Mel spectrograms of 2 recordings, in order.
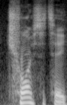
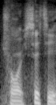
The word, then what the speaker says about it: Tricity: I've got the Yamaha tric City or Tri City however you want to pronounce it this bike is a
